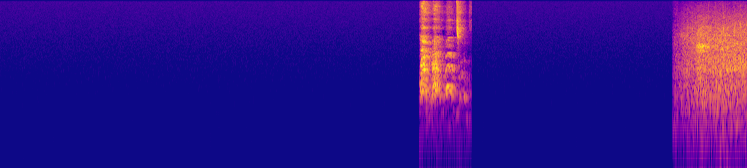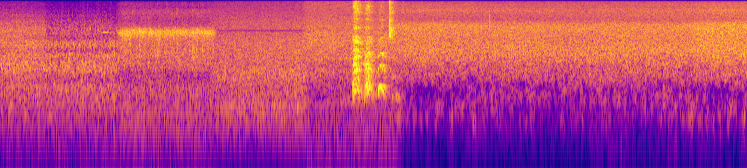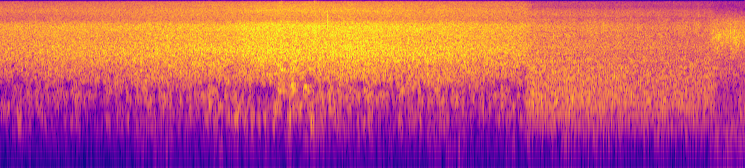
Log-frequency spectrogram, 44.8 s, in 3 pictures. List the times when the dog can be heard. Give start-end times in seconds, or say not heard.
8.4-9.3, 21.9-22.9, 35.4-36.2.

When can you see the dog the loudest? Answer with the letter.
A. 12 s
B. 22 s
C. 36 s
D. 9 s
B.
